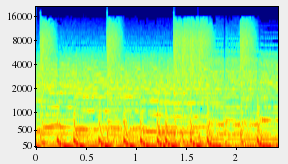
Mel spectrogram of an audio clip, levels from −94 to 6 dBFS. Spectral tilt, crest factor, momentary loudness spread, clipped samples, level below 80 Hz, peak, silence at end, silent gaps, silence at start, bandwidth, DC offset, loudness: -5.5 dB/octave; 10 dB; 3 LU; under 0.1%; -12 dBFS; 0 dBFS; 0 s; none; 0 s; 15.5 kHz; under 0.1%; -12 LUFS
